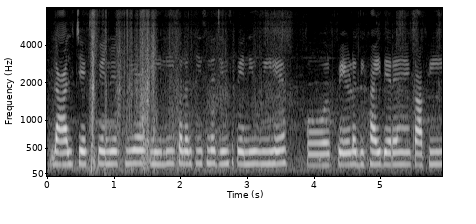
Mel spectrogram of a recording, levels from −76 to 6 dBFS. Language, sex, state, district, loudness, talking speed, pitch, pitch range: Hindi, female, Himachal Pradesh, Shimla, -15 LUFS, 190 wpm, 220 Hz, 215-230 Hz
